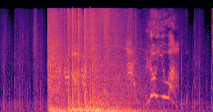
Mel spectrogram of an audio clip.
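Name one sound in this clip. Rapid gunshots crack in a burst.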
